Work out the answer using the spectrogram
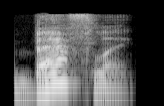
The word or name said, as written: baffling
